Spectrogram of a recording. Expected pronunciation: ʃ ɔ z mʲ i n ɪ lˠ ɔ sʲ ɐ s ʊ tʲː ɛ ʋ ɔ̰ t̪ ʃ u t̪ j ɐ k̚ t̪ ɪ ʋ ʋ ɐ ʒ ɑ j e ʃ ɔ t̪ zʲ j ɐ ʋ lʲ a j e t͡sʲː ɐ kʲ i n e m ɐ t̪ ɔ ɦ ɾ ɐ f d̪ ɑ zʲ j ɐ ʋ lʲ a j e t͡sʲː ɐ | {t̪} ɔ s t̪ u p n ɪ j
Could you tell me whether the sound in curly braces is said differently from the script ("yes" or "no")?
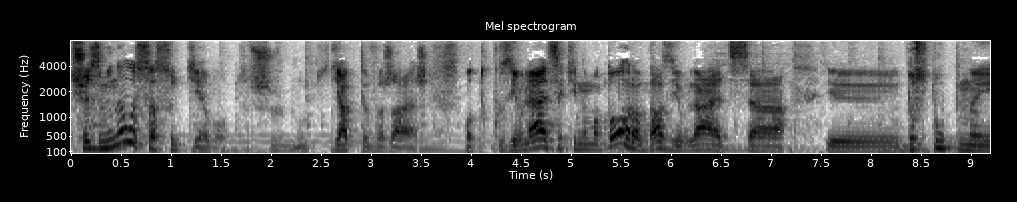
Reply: yes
